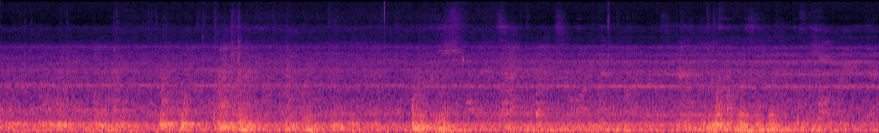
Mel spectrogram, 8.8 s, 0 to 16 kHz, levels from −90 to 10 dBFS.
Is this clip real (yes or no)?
yes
